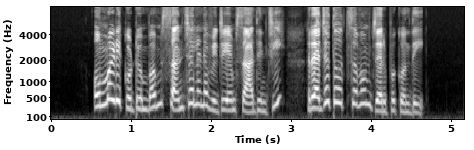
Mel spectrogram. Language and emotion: Telugu, neutral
